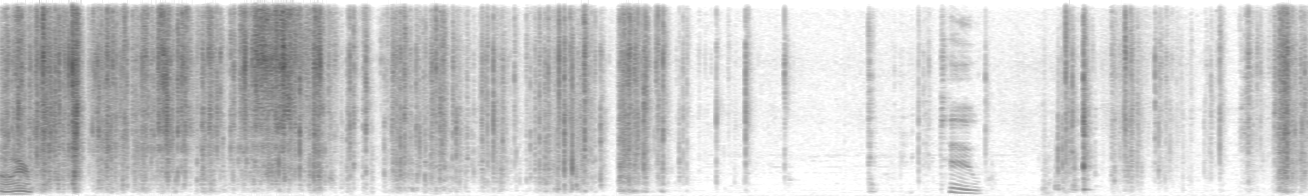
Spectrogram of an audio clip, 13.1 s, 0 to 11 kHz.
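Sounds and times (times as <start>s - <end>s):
plastic snack bag crinkling: 0.0s - 7.6s, 10.4s - 13.0s.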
